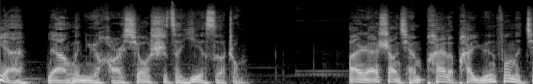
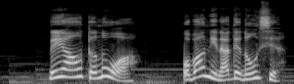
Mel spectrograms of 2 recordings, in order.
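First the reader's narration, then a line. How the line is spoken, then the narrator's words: Quick shout. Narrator (Chinese): 凌霜马上喊道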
